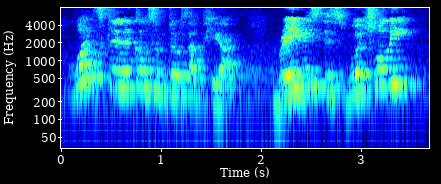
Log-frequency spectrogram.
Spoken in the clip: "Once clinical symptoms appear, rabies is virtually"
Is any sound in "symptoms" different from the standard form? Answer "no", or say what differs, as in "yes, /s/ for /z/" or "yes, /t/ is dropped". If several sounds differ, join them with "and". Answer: yes, /p/ is dropped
